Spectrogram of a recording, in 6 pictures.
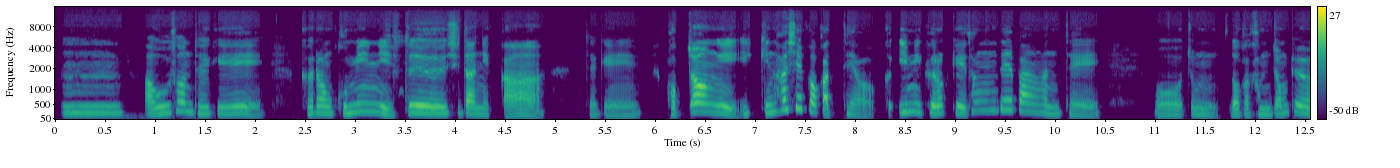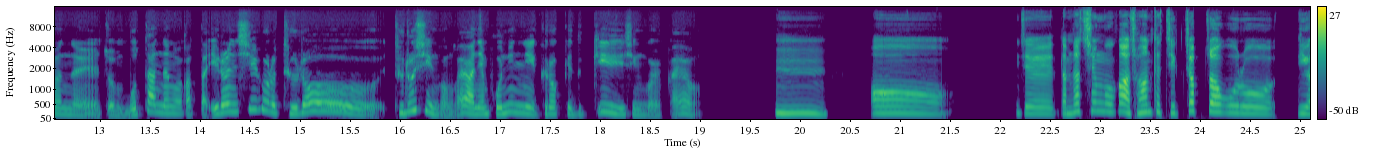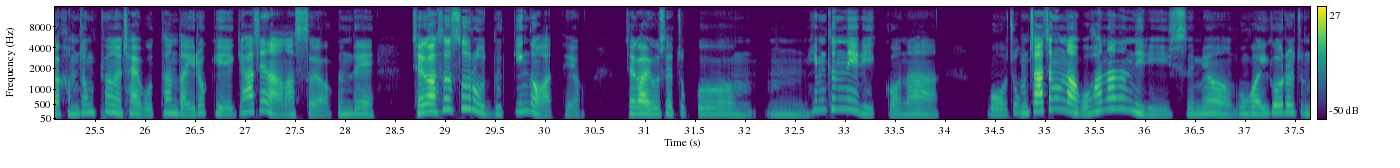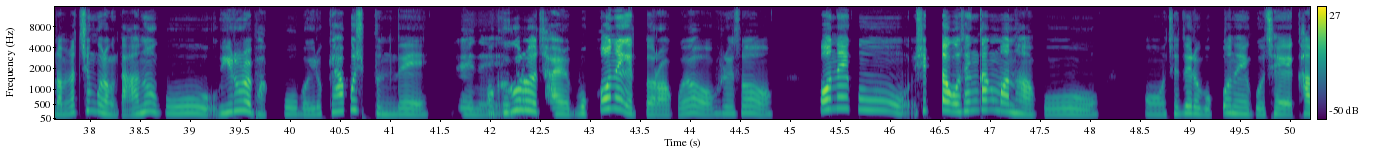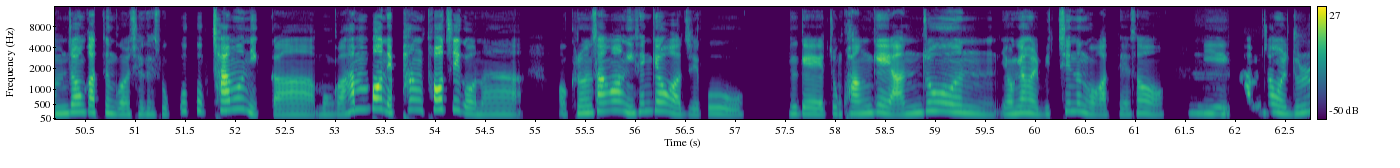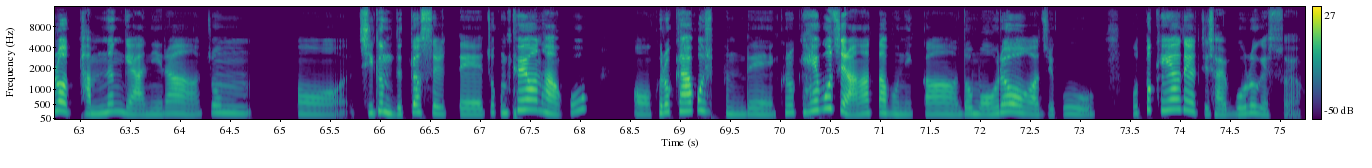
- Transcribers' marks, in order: tapping; inhale
- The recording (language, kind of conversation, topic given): Korean, advice, 파트너에게 내 감정을 더 잘 표현하려면 어떻게 시작하면 좋을까요?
